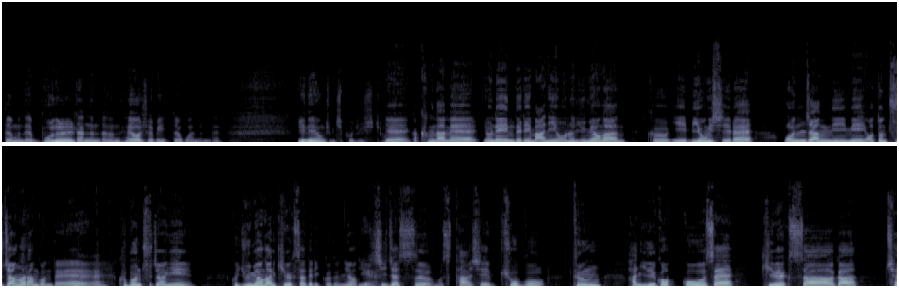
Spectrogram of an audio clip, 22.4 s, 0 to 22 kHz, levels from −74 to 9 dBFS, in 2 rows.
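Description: No technical faults are audible.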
